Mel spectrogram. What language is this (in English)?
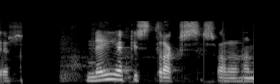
Icelandic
